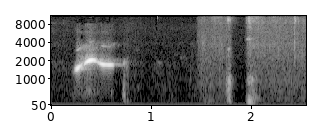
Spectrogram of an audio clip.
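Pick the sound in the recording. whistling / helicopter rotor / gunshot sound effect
whistling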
